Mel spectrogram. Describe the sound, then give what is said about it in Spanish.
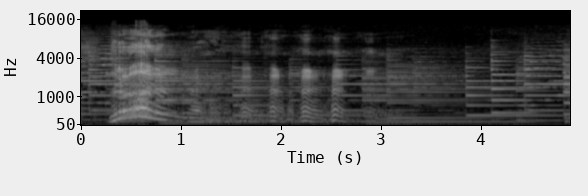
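A man vocally imitates a big, powerful car engine revving, with a loud rising-and-falling roar at first, then several shorter growling pulses, followed by a steady droning hum. “Cuando usted le enseña la llave, comienza a roncar.”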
